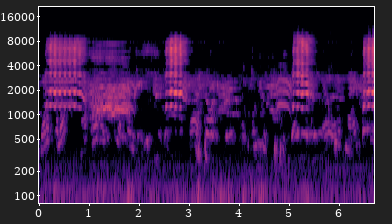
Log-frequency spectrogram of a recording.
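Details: Hungry goats wading into knee-deep water to feed give loud, wavering bleats near the start, around three seconds and again after five seconds, with a man talking and music in between.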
